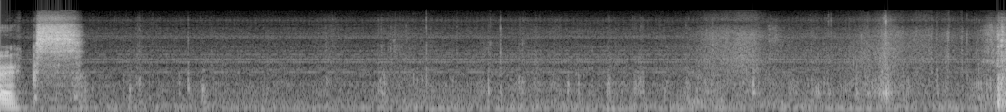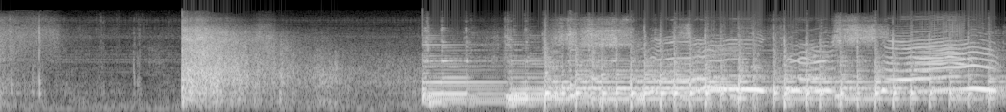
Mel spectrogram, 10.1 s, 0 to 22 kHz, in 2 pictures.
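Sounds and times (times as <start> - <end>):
loud bang: 6.0 - 7.2.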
